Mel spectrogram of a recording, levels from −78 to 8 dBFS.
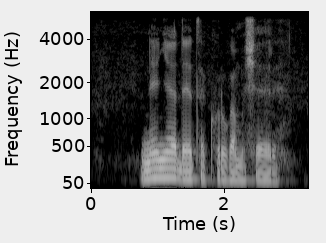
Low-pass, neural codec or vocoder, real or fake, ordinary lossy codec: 5.4 kHz; none; real; AAC, 48 kbps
